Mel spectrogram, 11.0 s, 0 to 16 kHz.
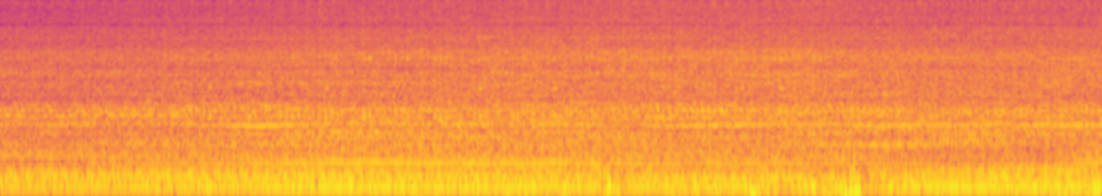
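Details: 1998 Toyota 4Runner Limited 4WD with 5VZ-FE petrol V6, idling with a thin, constant whine-like tone over the low hum. The weird noise started days ago and is masked at higher RPM but still present; cause unknown.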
